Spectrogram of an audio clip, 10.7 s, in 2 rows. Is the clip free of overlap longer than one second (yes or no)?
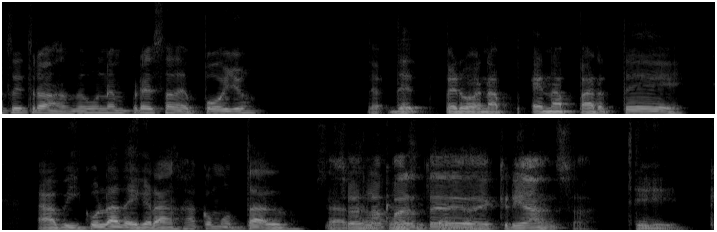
no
